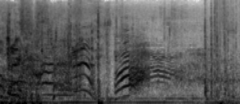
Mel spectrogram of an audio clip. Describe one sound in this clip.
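A zombie growls and snarls up close.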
